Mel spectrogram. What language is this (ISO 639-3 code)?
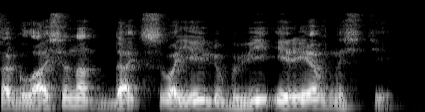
rus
